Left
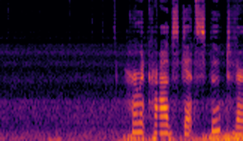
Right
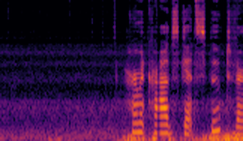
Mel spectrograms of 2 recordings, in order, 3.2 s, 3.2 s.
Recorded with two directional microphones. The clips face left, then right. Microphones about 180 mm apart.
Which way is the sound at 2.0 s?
20° left (ahead or behind).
